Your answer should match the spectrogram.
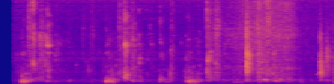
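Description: A man gulping water from a large plastic bottle: three swallows about a second apart, then a softer sound near the end as he stops drinking.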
